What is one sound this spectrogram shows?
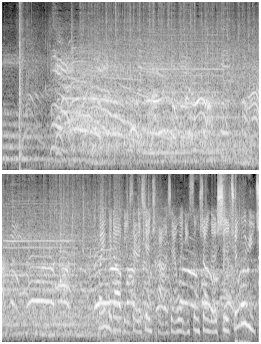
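A crowd of spectators cheers and shouts loudly in a large echoing hall.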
